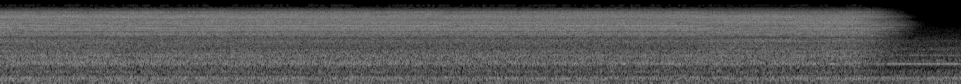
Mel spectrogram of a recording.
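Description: Steady, loud hiss of compressed air from a Bestarc plasma cutter while its air pressure is being lowered toward 60 psi, running continuously before cutting off near the end.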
